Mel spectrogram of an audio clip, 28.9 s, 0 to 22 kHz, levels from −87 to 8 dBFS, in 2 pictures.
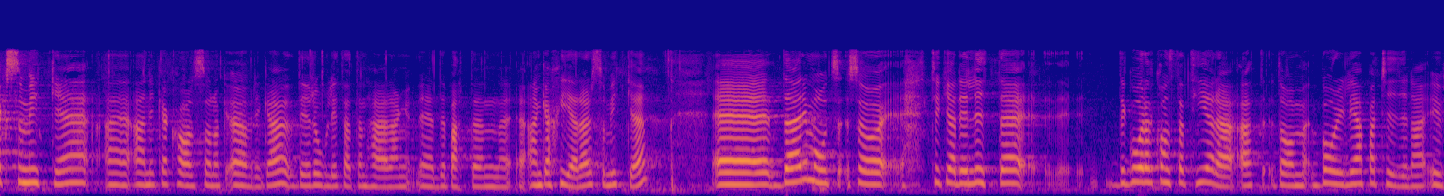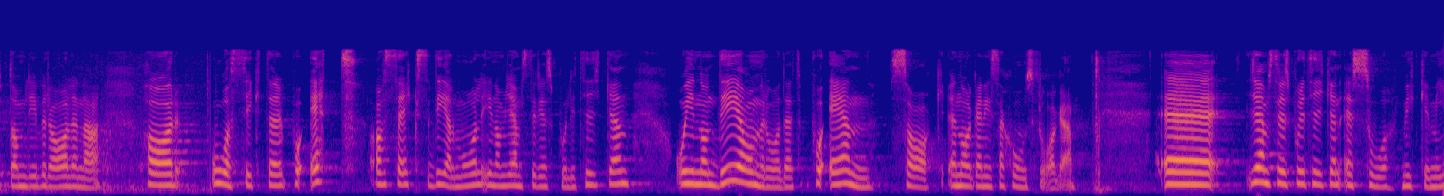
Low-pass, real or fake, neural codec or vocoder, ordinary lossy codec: none; real; none; none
